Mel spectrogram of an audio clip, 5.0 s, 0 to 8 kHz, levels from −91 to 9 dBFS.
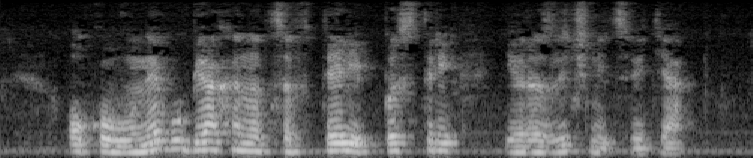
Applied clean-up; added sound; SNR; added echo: none; none; none; none.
